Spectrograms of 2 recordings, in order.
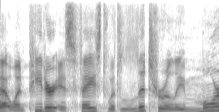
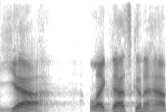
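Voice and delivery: mock sarcastic, doubting, scoffing tone; 2 semitones lower, 6 dB louder than usual. Acting out the tone behind a reluctant 'if you say so', mock-sarcastic, doubting. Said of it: "I have to believe the tone was".

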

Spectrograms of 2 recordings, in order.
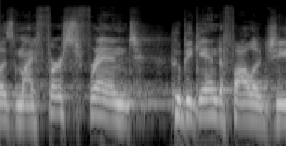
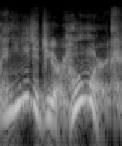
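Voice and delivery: high, condescending, talking-down lecture; 7 semitones higher than usual. Retelling own past remark to a friend in class, imitating a condescending tone. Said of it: "in a condescending way".

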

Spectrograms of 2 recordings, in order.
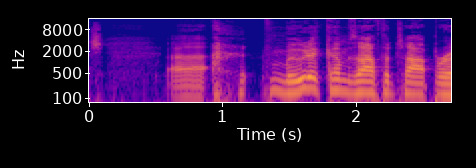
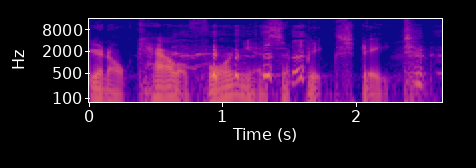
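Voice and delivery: put-on mumbling voice, lower and quieter; 6 semitones lower, 11 dB quieter than usual. Doing a Robert Durst impression about California: Robert Durst impression. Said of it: "You like my Robert Durst impression?".

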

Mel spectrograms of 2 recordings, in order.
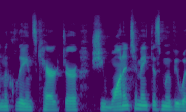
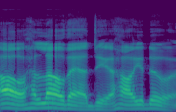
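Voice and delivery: loud, put-on southern New Orleans accent; 4 semitones higher, 7 dB louder than usual. Complaining about a character whose accent kept changing, imitating her New Orleans accent. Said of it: "she was from New Orleans".

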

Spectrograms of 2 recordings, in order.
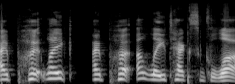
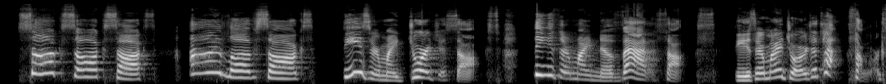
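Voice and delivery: put-on pitched-up voice of a young twelve-year-old girl; 5 semitones higher than usual. Describing an old sock video of herself, in a high-pitched 12-year-old voice. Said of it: "imagine like my high-pitched voice of like a 12-year-old [name]".

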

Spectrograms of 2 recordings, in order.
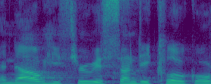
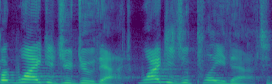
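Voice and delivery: furious angry outburst, very loud; 7 semitones higher, 9 dB louder than usual. A narrator reads Dr. Van Horn cutting into Kays's explanation, interrupting angrily. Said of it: "interrupted angrily".

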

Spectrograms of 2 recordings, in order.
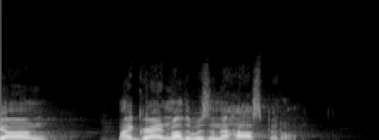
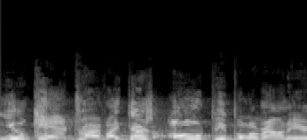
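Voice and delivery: shrill, very high-pitched, furious, angry yelling; 11 semitones higher than usual. Recounting a man in a golf cart confronting them, the speaker retells his yelling. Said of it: "he's just yelling at me".

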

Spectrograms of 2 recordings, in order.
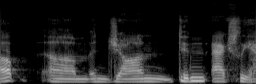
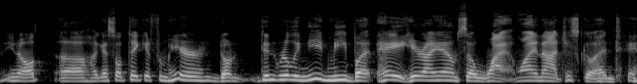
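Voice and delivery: sarcastic, mocking put-on impression, higher; 5 semitones higher than usual. Imitating people who say Revelation already happened: mocking imitation of opponents' view. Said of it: "that was a cynical shot".

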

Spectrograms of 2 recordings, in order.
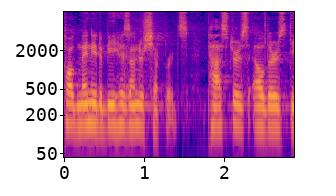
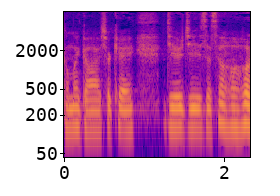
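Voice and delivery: mock awkward giggling, quieter and slower; 6 dB quieter than usual. Retelling how a girl prayed aloud at devotion, imitating awkward giggling. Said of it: "And she's giggling".

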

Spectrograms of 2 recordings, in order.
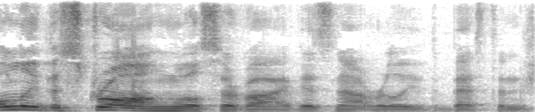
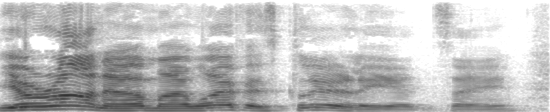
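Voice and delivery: slow, earnest pleading tone; 4 semitones higher, 4 dB louder than usual. Pretending to address a judge in court: mock courtroom plea. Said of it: "mock courtroom plea to a judge".

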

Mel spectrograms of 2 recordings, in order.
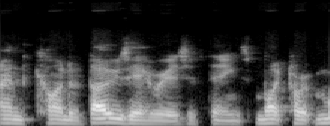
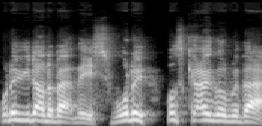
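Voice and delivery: put-on very loud, shrill, furious shouting voice; 8 semitones higher, 9 dB louder than usual. Acting out a campaigner questioning council officers, mock-angry campaigner voice. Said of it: "the traditional campaigner, very angry voice".

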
